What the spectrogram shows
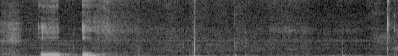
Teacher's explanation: तालव्य स्वर, जो तालू से निकलने वाले स्वर हैं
